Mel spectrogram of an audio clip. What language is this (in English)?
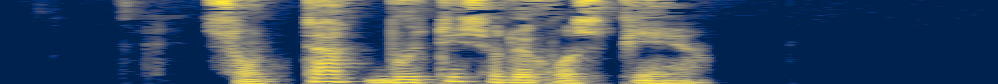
French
